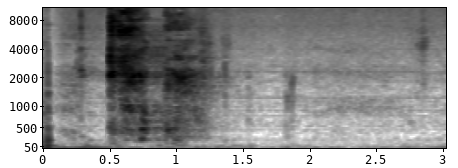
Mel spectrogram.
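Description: A man coughs after swallowing water the wrong way: a couple of harsh, raspy bursts, the strongest lasting about half a second, then the sound fades to near quiet.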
